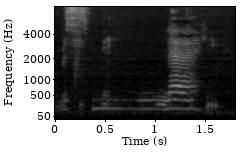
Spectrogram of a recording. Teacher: the Dhamma or Fatha joins straight to the Lam and you don't hear the Alif at all. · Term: Hamzatul Wasl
